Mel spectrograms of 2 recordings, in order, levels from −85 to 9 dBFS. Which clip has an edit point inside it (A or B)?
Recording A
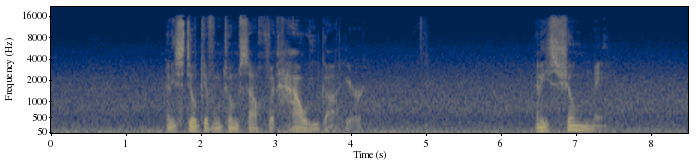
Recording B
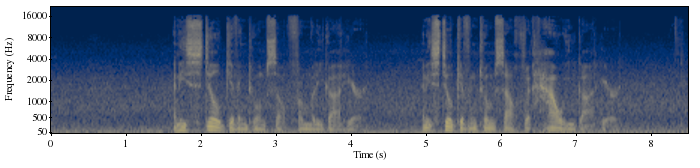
A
